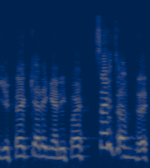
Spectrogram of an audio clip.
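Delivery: imitated yelling. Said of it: "is yelling".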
